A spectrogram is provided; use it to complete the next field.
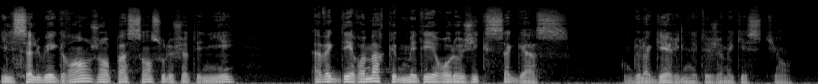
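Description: In a normal speaking voice, a man talks at a fairly slow pace with a fairly low pitch and lively intonation over a quiet background. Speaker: actor reading aloud. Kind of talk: literary audiobook reading, measured narration of prose with a dreamlike, evocative pace; literary reading. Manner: slow, measured, formal, expressive.

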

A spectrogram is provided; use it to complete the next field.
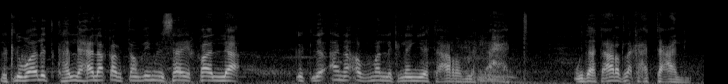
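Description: Very fast, high-pitched male speech with ordinary pitch variation and light background noise. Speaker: university director; talk show guest. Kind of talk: TV panel discussion. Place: studio. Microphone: lapel.

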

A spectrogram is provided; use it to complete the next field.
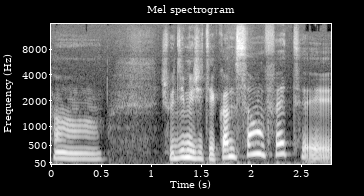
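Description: The speaker keeps a fairly quick pace. The background is quiet. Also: woman. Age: 30s. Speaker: fitness program client giving a testimonial. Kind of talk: testimony. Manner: hesitant, many fillers. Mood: warm, relaxed, positive. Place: office.

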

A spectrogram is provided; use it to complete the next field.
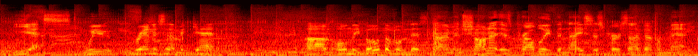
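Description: A man talks fairly quickly while clear music plays behind him. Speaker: vlogger. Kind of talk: casual vlog chat. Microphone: phone near.

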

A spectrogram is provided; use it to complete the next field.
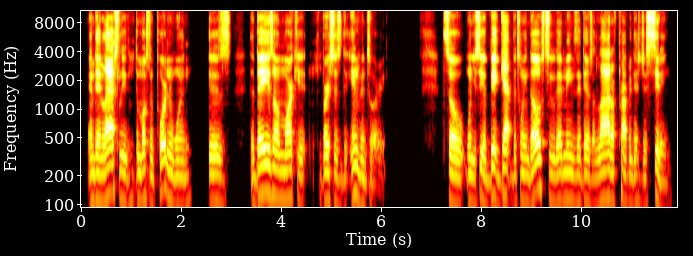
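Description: With a quiet background, a plain, everyday voice speaks at a moderate pace with fairly even intonation. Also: man, fairly low pitch for a man. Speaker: presenter. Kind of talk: presentation walkthrough. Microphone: webcam.

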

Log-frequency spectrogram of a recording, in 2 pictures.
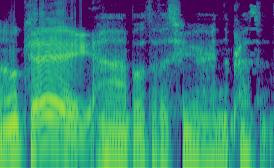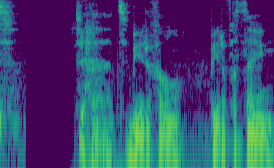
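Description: An ordinary speaking voice from a man, medium in pitch, ordinary in pitch variation, moderate in pace. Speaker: guest player. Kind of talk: casual tabletop gameplay chat.

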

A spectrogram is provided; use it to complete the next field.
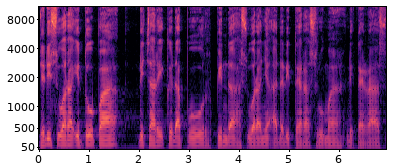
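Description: With a very deep, low pitch and fairly even intonation, a man speaks at a very slow pace with hardly any pauses. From West Java, Tasikmalaya area. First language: Sundanese (speaking Indonesian). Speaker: Islamic spiritual teacher. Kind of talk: storytelling to a gathering. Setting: gathering with audience.

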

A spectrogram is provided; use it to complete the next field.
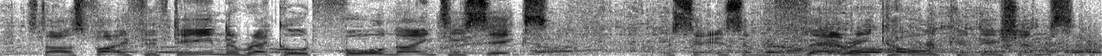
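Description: Noticeable background noise accompanies a man speaking at a high pitch and a fairly slow pace with fairly even intonation. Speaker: sports commentator. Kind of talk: live commentary. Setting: outdoors at ice track, commentary booth.

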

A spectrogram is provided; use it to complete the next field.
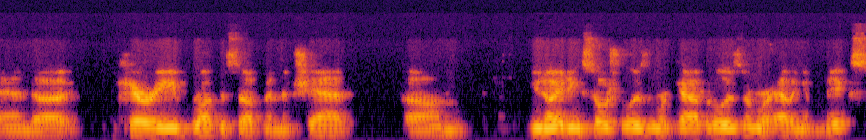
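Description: A man speaking at a moderate pace, with long, frequent pauses, in front of a quiet background. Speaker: audience member. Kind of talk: discussion. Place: meeting room. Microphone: handheld.

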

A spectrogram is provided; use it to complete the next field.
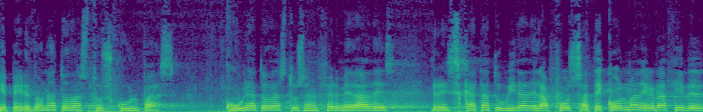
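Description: A man's high-pitched voice with a dark, mellow tone, fairly even intonation and a moderate pace

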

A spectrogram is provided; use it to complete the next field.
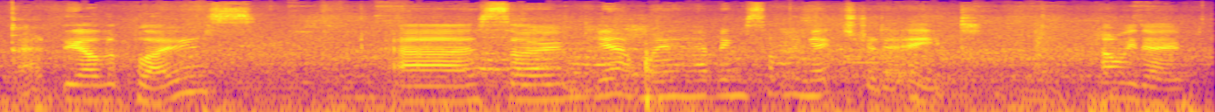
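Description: A woman's speech with long, frequent pauses over loud background noise. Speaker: travel vlogger. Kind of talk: casual vlog chat. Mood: relaxed, cheerful. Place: bar. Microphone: phone near.

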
